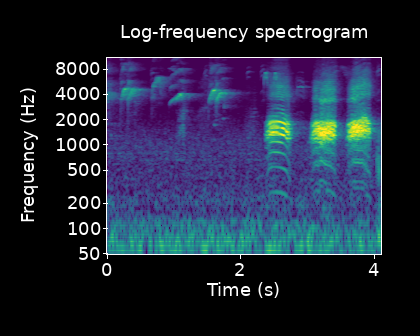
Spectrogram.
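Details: Small birds chirp and twitter at first, then large-billed crows, a pair calling noisily in forest, break in with three loud, raspy caws in close succession.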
